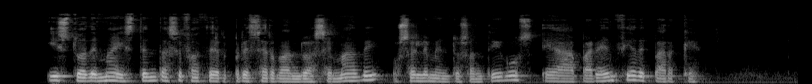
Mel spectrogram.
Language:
Galician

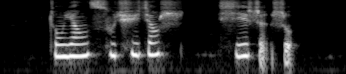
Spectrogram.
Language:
Chinese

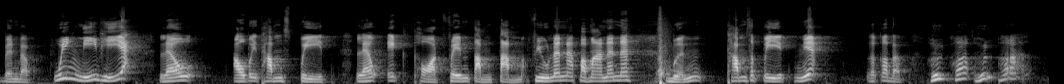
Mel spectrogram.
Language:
Thai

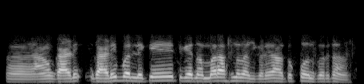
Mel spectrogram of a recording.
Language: Konkani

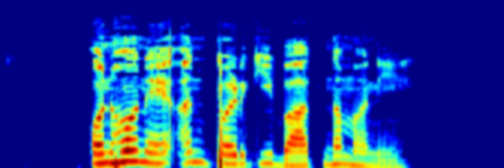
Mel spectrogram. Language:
Urdu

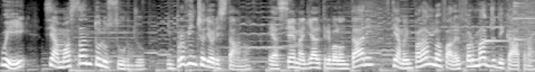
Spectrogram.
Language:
Italian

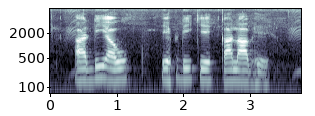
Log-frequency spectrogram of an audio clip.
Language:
Chhattisgarhi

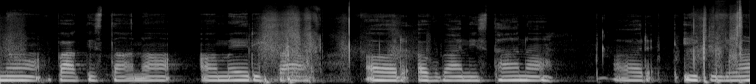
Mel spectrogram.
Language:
Jaunsari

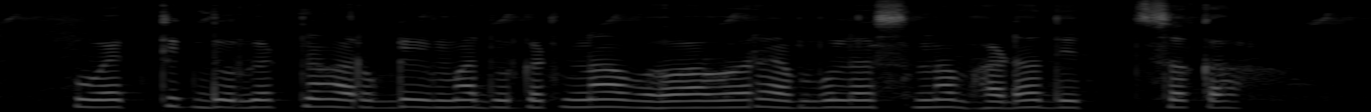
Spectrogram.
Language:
Marathi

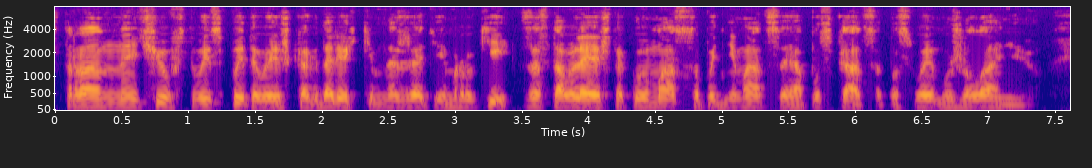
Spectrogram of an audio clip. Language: Russian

